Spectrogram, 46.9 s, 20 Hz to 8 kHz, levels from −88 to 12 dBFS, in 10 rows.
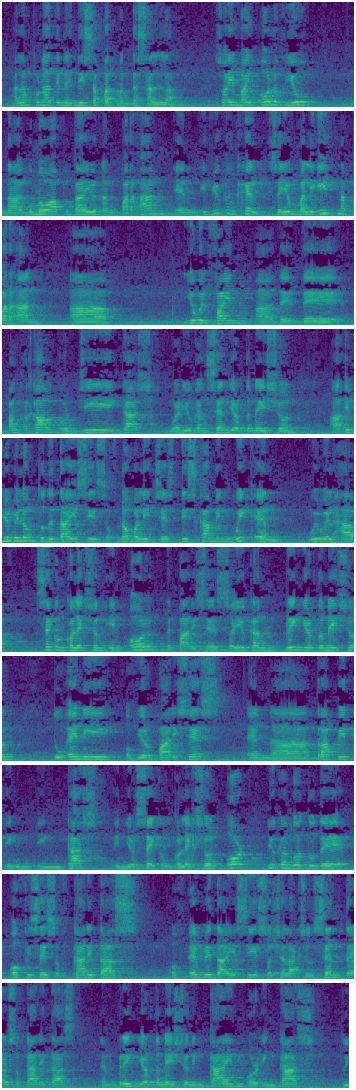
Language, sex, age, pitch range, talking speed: Filipino, male, 50-69, 145-180 Hz, 150 wpm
